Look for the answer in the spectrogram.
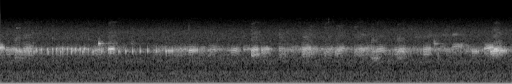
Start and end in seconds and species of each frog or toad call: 0.0	5.1	Boana bischoffi
0.9	1.2	Sphaenorhynchus surdus
4.2	4.6	Sphaenorhynchus surdus
4.3	4.7	Boana leptolineata
1:30am

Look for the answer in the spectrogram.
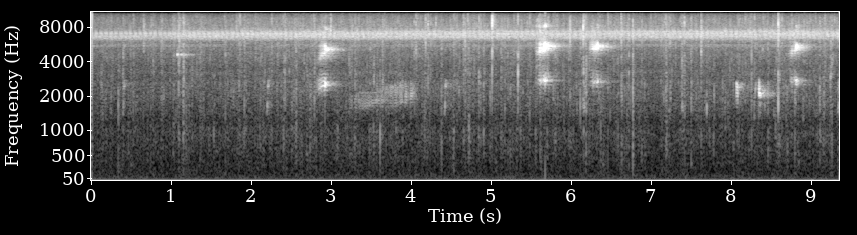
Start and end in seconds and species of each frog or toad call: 0.0	9.3	Leptodactylus podicipinus
1.0	1.5	Dendropsophus nanus
2.7	3.3	Dendropsophus minutus
3.2	4.2	Pithecopus azureus
5.5	6.7	Dendropsophus minutus
8.0	8.6	Pithecopus azureus
8.6	9.1	Dendropsophus minutus
midnight

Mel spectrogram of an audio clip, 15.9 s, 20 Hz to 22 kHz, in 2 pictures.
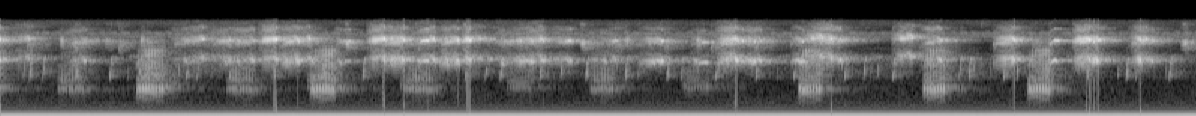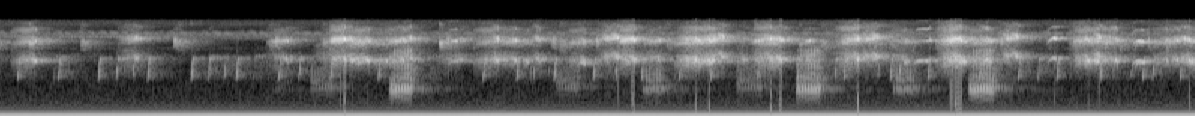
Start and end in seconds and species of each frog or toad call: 0.0	7.1	Scinax fuscovarius
0.0	15.9	Dendropsophus minutus
0.0	15.9	Dendropsophus nanus
0.0	15.9	Leptodactylus podicipinus
10.0	14.7	Scinax fuscovarius
~9pm

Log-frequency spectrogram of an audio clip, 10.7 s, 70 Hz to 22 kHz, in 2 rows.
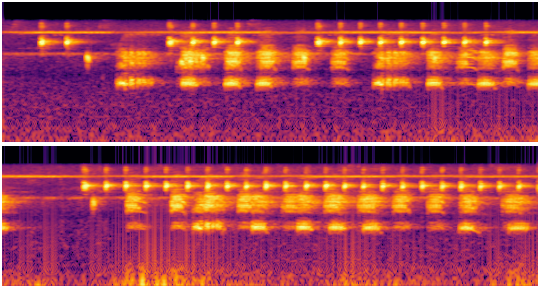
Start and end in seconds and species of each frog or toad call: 0.0	4.9	Dendropsophus nanus
0.8	1.0	Pithecopus azureus
1.1	5.5	Boana raniceps
6.0	10.7	Dendropsophus nanus
6.6	10.7	Boana raniceps
~7pm

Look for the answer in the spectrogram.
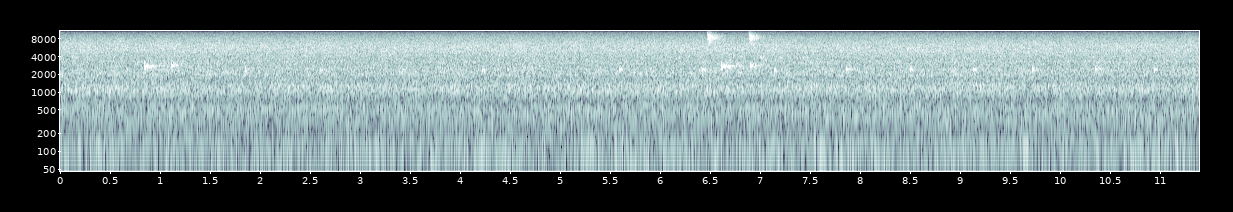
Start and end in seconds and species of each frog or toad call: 0.8	1.3	Sphaenorhynchus surdus
6.3	11.3	Sphaenorhynchus surdus
7pm

